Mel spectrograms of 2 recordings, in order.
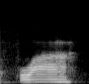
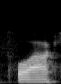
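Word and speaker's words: Fleadh: One of the best experiences, just in terms of travel, one of the best times to come to Ireland is when the Fla Ceoil is on. So Fla Ceoil means the Festival of Music. So Fla Ceoil na hÉireann, the Irish Music Festival, is on every year, generally in August.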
